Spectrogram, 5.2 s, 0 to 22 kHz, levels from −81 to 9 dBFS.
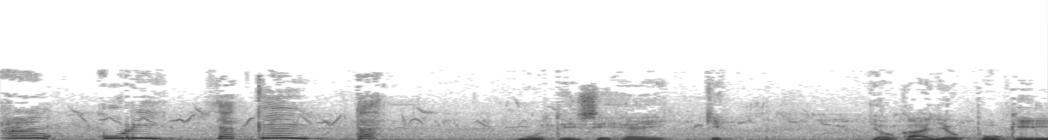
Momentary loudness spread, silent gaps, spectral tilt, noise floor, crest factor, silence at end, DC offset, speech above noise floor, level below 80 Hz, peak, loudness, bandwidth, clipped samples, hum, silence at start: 21 LU; none; -6.5 dB/octave; -33 dBFS; 12 dB; 0 s; 2%; 20 dB; -32 dBFS; -2 dBFS; -15 LUFS; 11.5 kHz; under 0.1%; none; 0 s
